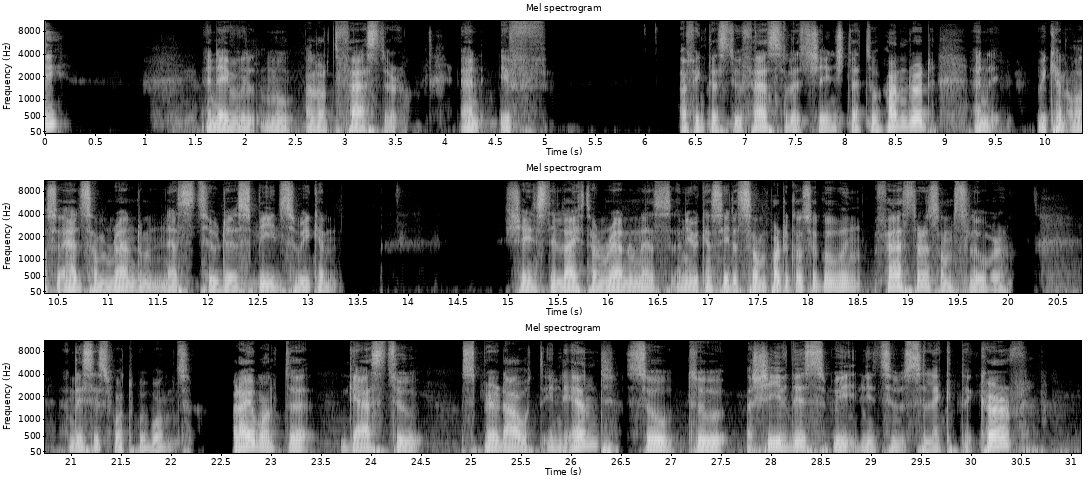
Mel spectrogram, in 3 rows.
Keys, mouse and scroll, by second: 5.8-7.2 drag, 7.2 KP_0, 12.4-15.4 drag, 29.4 click.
